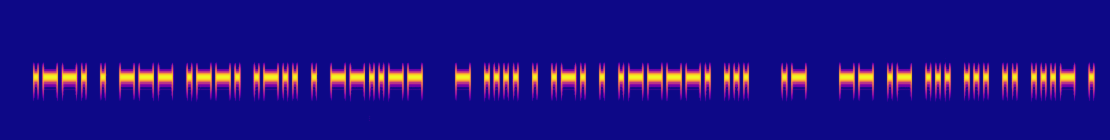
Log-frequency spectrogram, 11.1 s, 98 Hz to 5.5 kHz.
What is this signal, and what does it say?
Morse code, heard as a keyed tone, about 25 wpm, 600 Hz. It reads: PEOPLE, THERE'S A MASSIVE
